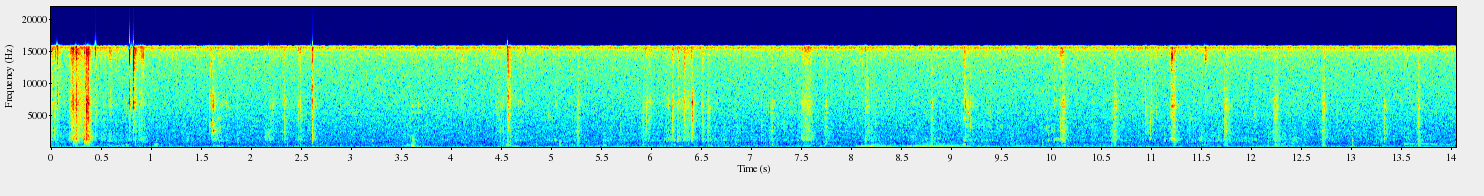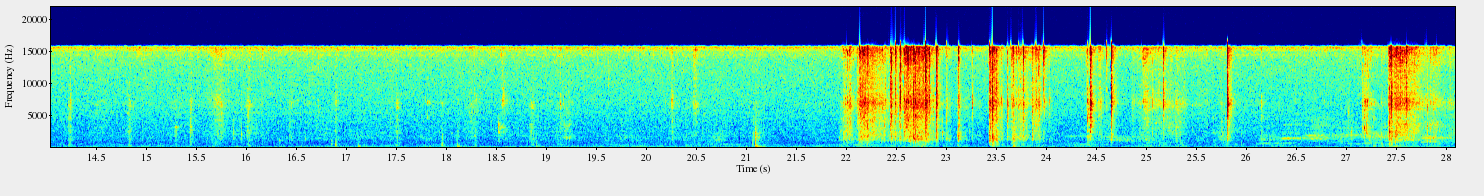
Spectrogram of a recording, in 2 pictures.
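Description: Close-up chewing of rice and fried fish, with small wet mouth clicks. Two louder runs of crackling come about 22 seconds in and again near the end, as the fried fish is handled on its crinkling aluminium foil.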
